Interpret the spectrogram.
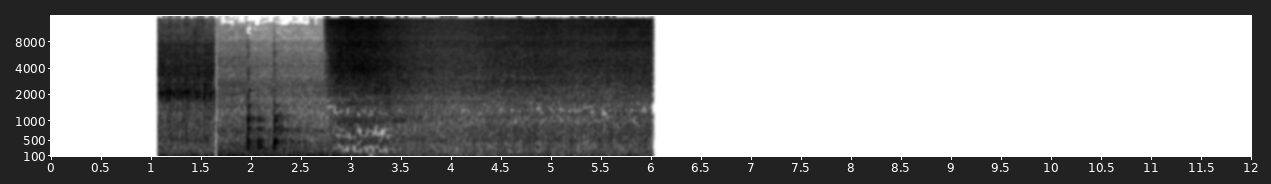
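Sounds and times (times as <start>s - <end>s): food sizzling in hot oil: 1.1s - 1.7s, 2.7s - 6.0s.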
